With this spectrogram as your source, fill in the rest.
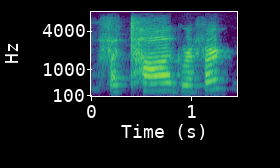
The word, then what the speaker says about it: photographer: Photograph. Do you notice that the first syllable is emphasized here? Photograph. Compared to I'm a photographer. That first part is small.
